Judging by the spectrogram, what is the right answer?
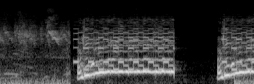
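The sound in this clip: A telephone rings in two long electronic warbling bursts separated by a short silence, loud and clear after some brief background noise at the start.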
